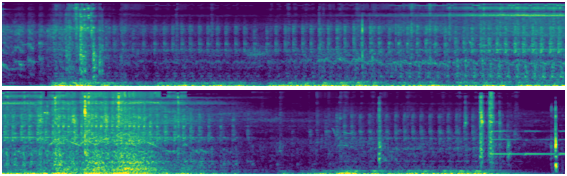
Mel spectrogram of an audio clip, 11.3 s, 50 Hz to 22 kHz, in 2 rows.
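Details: Dodge Durango at 313,000 miles: engine catches and runs with an uneven, lumpy low rumble and irregular pulsing through the revs; a badly failing engine.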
